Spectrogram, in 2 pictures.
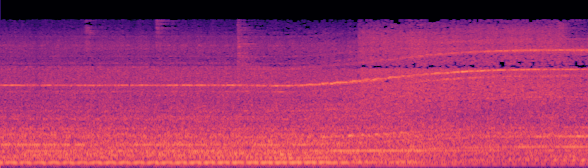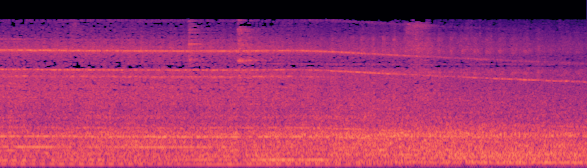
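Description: An EMD two-stroke diesel-electric locomotive idles close by with a deep throb.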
